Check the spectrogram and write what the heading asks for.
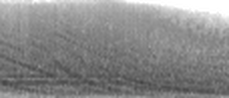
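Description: Synthesized electronic jingle: a cluster of tones sliding steadily downward in pitch, a broadcast sting for the score update.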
